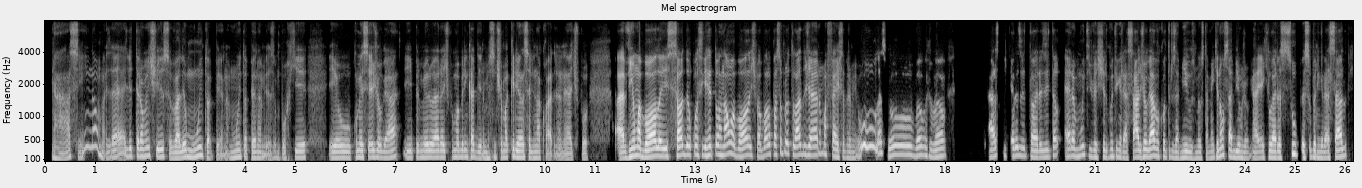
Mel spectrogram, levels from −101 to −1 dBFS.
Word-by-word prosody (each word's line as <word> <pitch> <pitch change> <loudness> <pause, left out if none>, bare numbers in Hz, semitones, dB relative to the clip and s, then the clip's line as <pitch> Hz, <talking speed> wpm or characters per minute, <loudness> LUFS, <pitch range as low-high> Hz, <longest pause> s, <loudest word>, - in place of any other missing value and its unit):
Ah 115 +2 -6
sim, 155 +1 -9 0.2
não 365 0 -4
mas 125 0 -7
é 140 -6 -2
literalmente 160 +1 -1
isso. 150 -6 -1
Valeu 120 +4 +3
muito 150 +2 0
a - - -9
pena, - - -9
muito 135 +2 -3
a - - -4
pena 125 -1 -3
mesmo, 125 +1 -9
porque 130 +3 -3 0.4
eu 125 0 +1
comecei 140 0 0
a - - +2
jogar 135 +1 -1
e 135 0 -3
primeiro 135 +1 0
era 140 0 +2
tipo 135 0 -13
uma 140 -1 -1
brincadeira, 140 -3 -1
me 120 0 -4
senti 135 +2 -6
uma 135 -1 -2
criança 135 -2 +2
ali 125 - -4
na 130 0 -3
quadra, - - -7
né, 110 +1 -5
tipo, - - -9 0.6
ah, 120 - +6
vinha 140 +7 +3
uma 175 0 +7
bola 160 +2 +8
e 160 0 +5
só 175 +3 +5
de 195 0 +1
eu 185 - +2
conseguir 180 -2 -1
retornar 190 +1 +2
uma 215 -2 +2
bola, 165 +4 +3
tipo, 165 -3 -7
a - - -3
bola 185 +6 0
passou 200 +3 -2
pro 235 - -1
outro 210 -4 -1
lado 195 +2 +3
já 185 -1 +2
era 185 +4 +1
uma 210 -3 -3
festa 145 -7 -1
pra 130 -1 -7
mim 125 - -9
uhu 370 -1 +2
let's 225 -5 -2
go 190 +3 +1
vamos 175 +1 -1
que 160 - -7
vamos. 155 +4 -1 0.8
As 150 +3 +1
pequenas 170 0 -3
vitórias 140 -4 -1
então, 160 +5 -2
era 165 +2 0
muito 175 +4 -3
divertido, 145 -2 -3
muito 155 +2 -5
engraçado, 135 +1 0
jogava 155 +2 +5
com 155 +1 -7
outros 140 -3 -5
amigos 130 -1 -2
meus 125 0 -5
também, 125 +2 -8
que 145 - +2
não 170 +4 +1
sabiam 135 -6 0
jogar, 120 -1 -5
e 130 - -3
aquilo 135 +1 0
era 130 0 +4
super 190 - 0
super 140 0 -1
engraçado. 130 +5 +1
145 Hz, 210 wpm, -21 LUFS, 130-170 Hz, 0.8 s, bola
